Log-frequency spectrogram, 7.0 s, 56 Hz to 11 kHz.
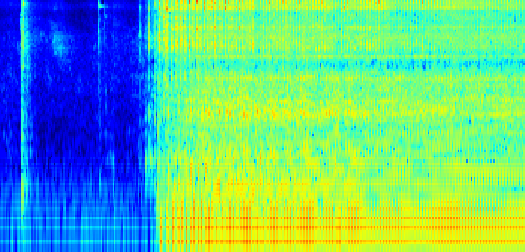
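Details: Toro Recycler self-propelled mower, Kohler XT675 6.75 engine, after rusty flywheel and fouled plug fix and washing: fires on the first pull and settles into a strong, even, steady run with no misses. Normal running.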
